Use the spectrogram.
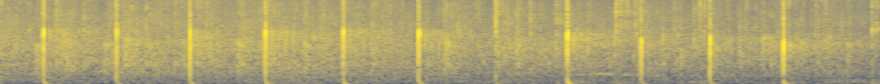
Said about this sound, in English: And speaking of sons, happy Father's Day to all the dads out there. I hope you have, yes, you can clap for the dads.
